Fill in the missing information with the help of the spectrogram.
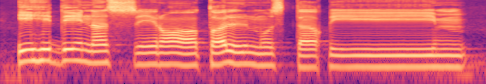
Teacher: یہاں پر دیکھیے یہ الف بھی نہیں پڑھا جائے گا، یہ بھی نہیں، اور یہ لام بھی نہیں، یہ دونوں الف لام نہیں پڑھا جائے گا، اس لیے کہ صاد کے اوپر تشدید ہے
